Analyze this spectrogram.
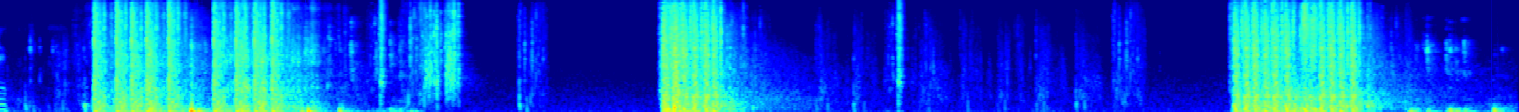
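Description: Gunshots ring out loudly in quick bursts.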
